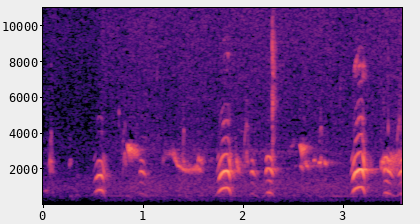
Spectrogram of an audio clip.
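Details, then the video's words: California quail making scattered arched, nasal notes with strong harmonics, spaced about a second apart, mixed with short slurred whistles against a soft hiss. "California Quail Bird Sound, Bird Song, Bird Call, Bird Calling, Chirps"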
